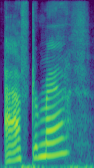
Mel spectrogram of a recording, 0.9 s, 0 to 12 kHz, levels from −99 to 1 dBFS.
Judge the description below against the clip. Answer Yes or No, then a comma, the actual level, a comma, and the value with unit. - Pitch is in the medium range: No, high, 235 Hz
